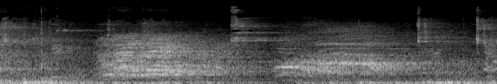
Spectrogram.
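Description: A crowd of young men shouts and cheers in a large echoing gym.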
